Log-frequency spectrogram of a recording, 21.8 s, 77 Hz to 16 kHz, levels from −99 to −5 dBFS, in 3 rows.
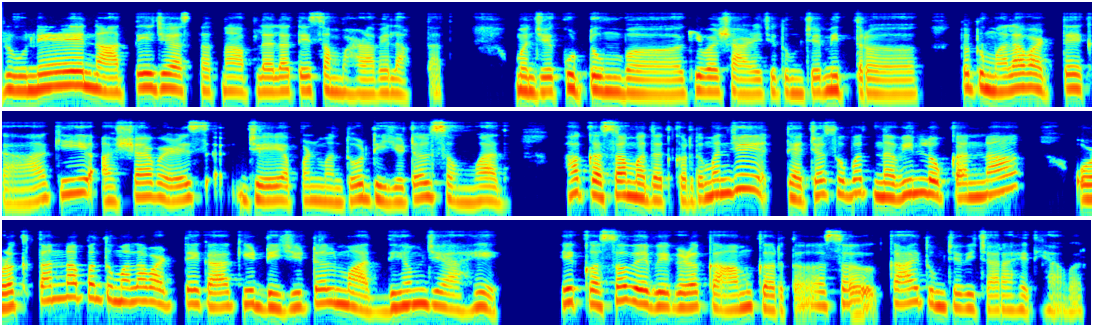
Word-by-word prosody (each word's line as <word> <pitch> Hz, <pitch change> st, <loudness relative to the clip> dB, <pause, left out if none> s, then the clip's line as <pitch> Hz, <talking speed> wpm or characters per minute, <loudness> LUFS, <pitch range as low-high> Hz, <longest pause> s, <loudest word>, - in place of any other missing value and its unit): जुने 205 Hz, +5 st, +5 dB
नाते 195 Hz, 0 st, +3 dB
जे 210 Hz, -, +5 dB
असतातना 180 Hz, -2 st, -2 dB
आपल्याला 175 Hz, +1 st, -2 dB
ते 185 Hz, -, +1 dB
सांभाळावे 165 Hz, -3 st, -3 dB
लागतात. 155 Hz, -4 st, -9 dB, 0.5 s
म्हणजे 175 Hz, -2 st, +1 dB
कुटुंब 180 Hz, -4 st, +2 dB, 0.4 s
किंवा 175 Hz, 0 st, +1 dB
शाळेचे 155 Hz, 0 st, -3 dB
तुमचे 165 Hz, 0 st, -4 dB
मित्र. 175 Hz, -3 st, -1 dB, 0.6 s
तर -, -, +2 dB
तुम्हाला 195 Hz, -1 st, +3 dB
वाटतंय 205 Hz, -1 st, +1 dB
का, 150 Hz, +4 st, -6 dB
की 245 Hz, +2 st, 0 dB
अशा 170 Hz, +6 st, 0 dB
वेळेस 195 Hz, +2 st, -1 dB, 0.3 s
जे 180 Hz, -1 st, +2 dB
आपण 175 Hz, 0 st, -5 dB
म्हणतो 170 Hz, +2 st, -2 dB
डिजिटल 175 Hz, +2 st, 0 dB
संवाद 170 Hz, -1 st, -3 dB, 0.4 s
हा 250 Hz, -, +3 dB
कसा 225 Hz, 0 st, +5 dB
मदत 180 Hz, -3 st, 0 dB
करतो? 170 Hz, +2 st, -3 dB
म्हणजे, 270 Hz, +6 st, +3 dB, 0.2 s
त्याच्यासोबत 230 Hz, +6 st, -1 dB
नवीन 235 Hz, +6 st, +2 dB
लोकांना 230 Hz, +3 st, +2 dB, 0.5 s
ओळखताना 270 Hz, +11 st, +2 dB
पण 310 Hz, -, +2 dB
तुम्हाला 265 Hz, -1 st, +1 dB
वाटतंय 230 Hz, -2 st, 0 dB
का, 200 Hz, 0 st, +2 dB
की 225 Hz, -, +1 dB
डिजिटल 200 Hz, +6 st, 0 dB
माध्यम 195 Hz, +6 st, +1 dB
जे 215 Hz, -, 0 dB
आहे, 180 Hz, 0 st, -2 dB, 0.5 s
हे 245 Hz, -, +6 dB
कसं 225 Hz, +5 st, +3 dB
वेगवेगळं 200 Hz, -5 st, +4 dB
काम 180 Hz, +1 st, +1 dB
करतं? 175 Hz, +2 st, -3 dB
असं 210 Hz, +3 st, -1 dB
काय 235 Hz, +2 st, +1 dB
तुमचे 205 Hz, -4 st, -1 dB
विचार 180 Hz, -2 st, -4 dB
आहेत, 170 Hz, -1 st, -6 dB
ह्यावर? 170 Hz, 0 st, -11 dB
190 Hz, 150 wpm, -27 LUFS, 175-220 Hz, 0.6 s, हे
